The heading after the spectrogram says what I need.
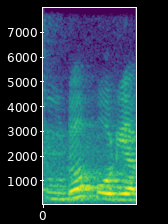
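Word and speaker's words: pseudopodia: ठीक है, सूडोपोडिया, P silent रहेगा इसके अंदर.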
